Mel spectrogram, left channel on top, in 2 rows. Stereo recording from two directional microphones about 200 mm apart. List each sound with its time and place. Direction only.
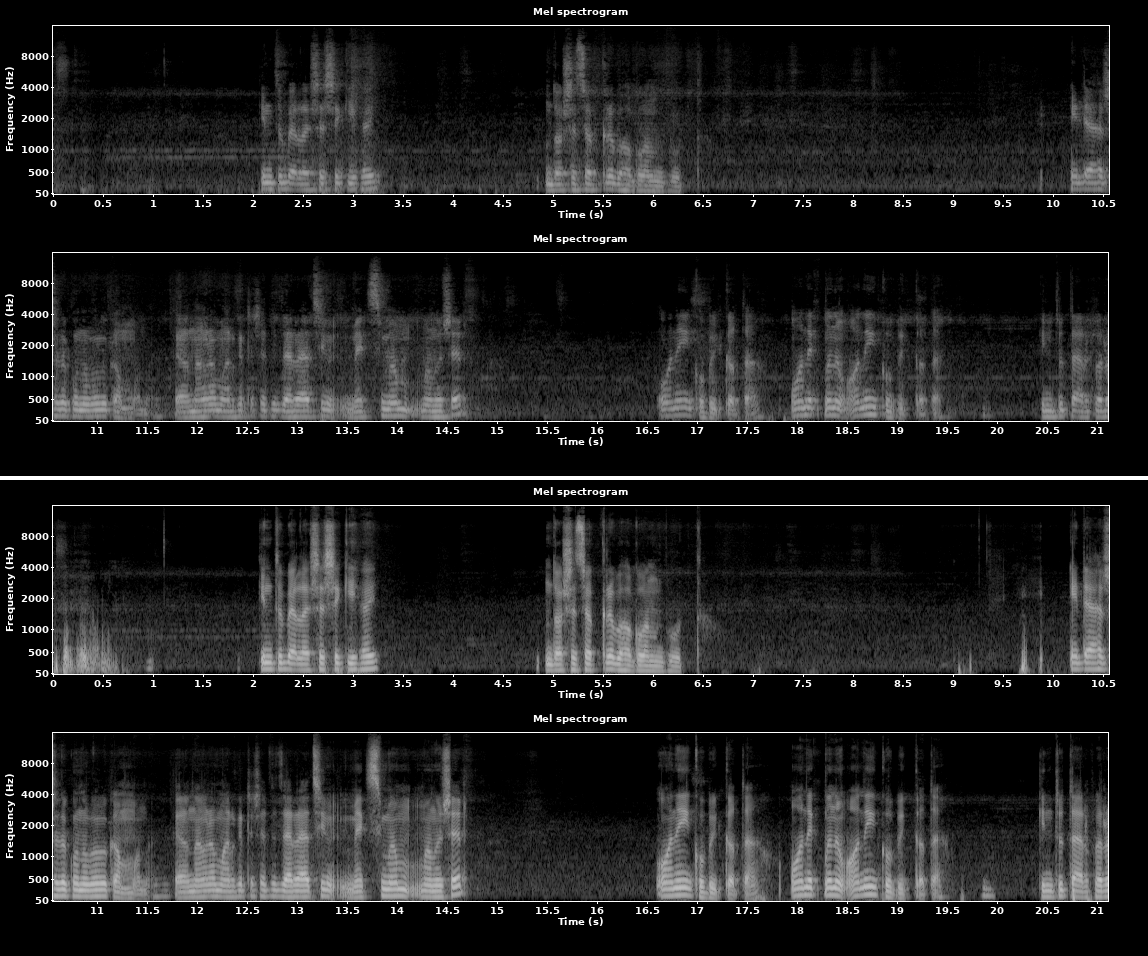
2.0 s speech: 50° right (ahead or behind)
4.9 s speech: 45° right (ahead or behind)
10.2 s speech: 60° right (ahead or behind)
16.6 s speech: 55° right (ahead or behind)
